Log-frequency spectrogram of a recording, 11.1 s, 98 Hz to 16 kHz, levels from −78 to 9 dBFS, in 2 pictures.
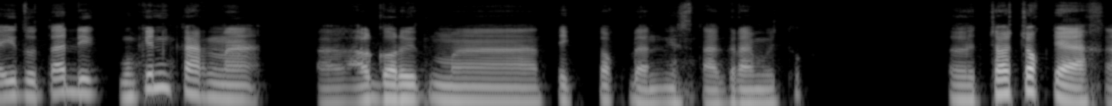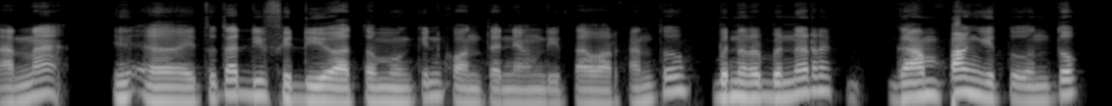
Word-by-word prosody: itu 160 Hz, 0 st, -2 dB
tadi 180 Hz, +1 st, -1 dB
mungkin 230 Hz, +11 st, -2 dB
karena, 145 Hz, -, -1 dB, 0.3 s
eee, 115 Hz, +1 st, -10 dB
algoritma 130 Hz, -3 st, -1 dB
TikTok 130 Hz, 0 st, -8 dB
dan 115 Hz, -1 st, -4 dB
Instagram 110 Hz, 0 st, -4 dB
itu, 115 Hz, -, -18 dB, 0.8 s
eee, 135 Hz, -1 st, -2 dB
cocok 180 Hz, +4 st, +4 dB
ya 130 Hz, -5 st, +7 dB
karena 135 Hz, +10 st, 0 dB, 0.2 s
i 145 Hz, -, 0 dB
eee, 125 Hz, -4 st, +2 dB
itu -, -, -3 dB
tadi 175 Hz, -1 st, +2 dB
video 130 Hz, -3 st, +2 dB
atau 120 Hz, +1 st, -2 dB
mungkin 120 Hz, +6 st, -1 dB
konten 110 Hz, -4 st, -2 dB
yang 110 Hz, 0 st, -2 dB
ditawarkan 110 Hz, +3 st, -3 dB
tuh 195 Hz, +8 st, -1 dB, 0.2 s
benar-benar 155 Hz, +6 st, +3 dB, 0.3 s
gampang 160 Hz, +5 st, +5 dB
gitu 140 Hz, -3 st, -2 dB
untuk, 170 Hz, +8 st, -1 dB
135 Hz, 155 wpm, -23 LUFS, 120-160 Hz, 0.8 s, ya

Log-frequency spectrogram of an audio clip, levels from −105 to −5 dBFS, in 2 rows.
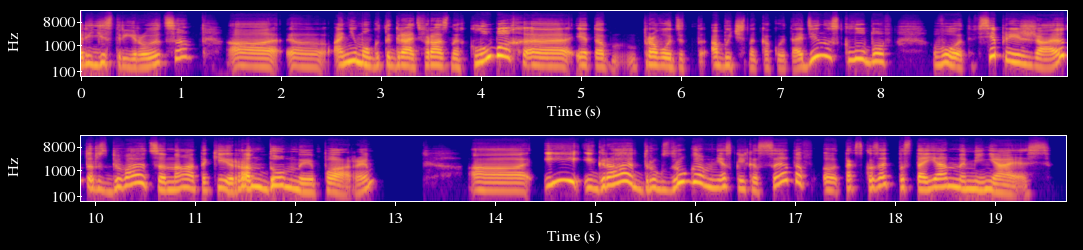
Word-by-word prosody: регистрируются, 205 Hz, -, -2 dB, 0.4 s
а, 170 Hz, -2 st, -1 dB
э, 165 Hz, -2 st, -6 dB
они 235 Hz, +8 st, +1 dB
могут 185 Hz, -4 st, -2 dB
играть 180 Hz, -3 st, +2 dB
в -, -, -8 dB
разных 175 Hz, -4 st, +1 dB
клубах, 375 Hz, -, +5 dB
э, 175 Hz, -2 st, +2 dB
это, 180 Hz, -2 st, -1 dB
м, 155 Hz, -, -20 dB
проводит 170 Hz, -6 st, 0 dB, 0.2 s
обычно 180 Hz, -5 st, -4 dB
какой-то 145 Hz, -2 st, -12 dB
1 380 Hz, -, +2 dB
из 355 Hz, -, -1 dB
клубов. 260 Hz, -5 st, -1 dB, 0.4 s
Вот 230 Hz, -, 0 dB
все 415 Hz, +2 st, +4 dB
приезжают, 230 Hz, -, +1 dB
разбиваются 245 Hz, -, 0 dB
на 200 Hz, +4 st, 0 dB
такие 190 Hz, 0 st, -1 dB
рандомные 215 Hz, -, +2 dB
пары, 165 Hz, -, -2 dB, 0.9 s
а, 175 Hz, -2 st, -1 dB, 0.2 s
и 380 Hz, -, +2 dB
играют 285 Hz, -, +3 dB
друг 205 Hz, 0 st, -5 dB
с 190 Hz, -, -9 dB
другом 355 Hz, -, +1 dB
несколько 220 Hz, -5 st, -4 dB
сетов, 360 Hz, -, -1 dB, 0.2 s
э, 185 Hz, -2 st, -1 dB
так 215 Hz, 0 st, -1 dB
сказать, 270 Hz, +8 st, -2 dB
постоянно 235 Hz, +1 st, +2 dB
меняясь. 190 Hz, -6 st, -2 dB
205 Hz, 120 wpm, -23 LUFS, 175-260 Hz, 0.9 s, клубах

